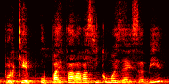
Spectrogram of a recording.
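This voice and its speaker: A woman's voice: on the high side, little pitch movement, fast, music in the background. A woman giving a daily devotional in a fervent, conversational way, acting out prayers to God. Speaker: preacher. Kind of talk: live-streamed daily devotional.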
